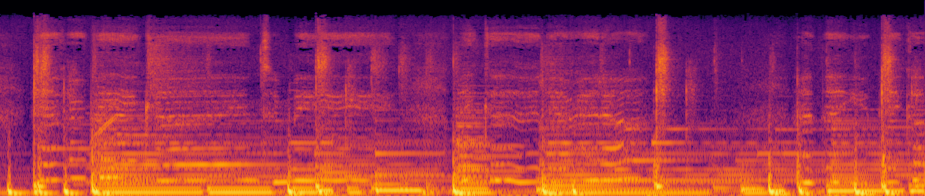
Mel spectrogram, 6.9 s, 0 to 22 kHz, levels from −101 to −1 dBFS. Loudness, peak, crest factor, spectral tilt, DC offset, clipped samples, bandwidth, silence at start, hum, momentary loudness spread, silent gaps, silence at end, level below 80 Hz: -18 LUFS; 0 dBFS; 16 dB; -6.5 dB/octave; under 0.1%; under 0.1%; 14.5 kHz; 0 s; none; 5 LU; none; 0 s; -22 dBFS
